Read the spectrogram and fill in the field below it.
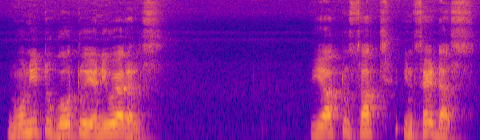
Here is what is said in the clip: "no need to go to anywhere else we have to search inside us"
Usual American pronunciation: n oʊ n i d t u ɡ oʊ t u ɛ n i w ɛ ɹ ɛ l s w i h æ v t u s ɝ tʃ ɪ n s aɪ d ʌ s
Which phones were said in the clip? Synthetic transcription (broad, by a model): n oʊ n i d t u ɡ oʊ t u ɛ n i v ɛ ɹ ɛ l s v i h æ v t u s ɝ tʃ ɪ n s aɪ d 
